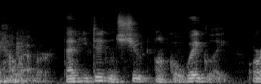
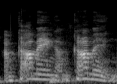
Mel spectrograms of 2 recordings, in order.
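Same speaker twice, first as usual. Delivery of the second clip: a touch higher dog voice; eager hound answering; second dog; 7 semitones higher, 4 dB louder, faster than usual. A narrator's reading. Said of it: "barked the second dog".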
